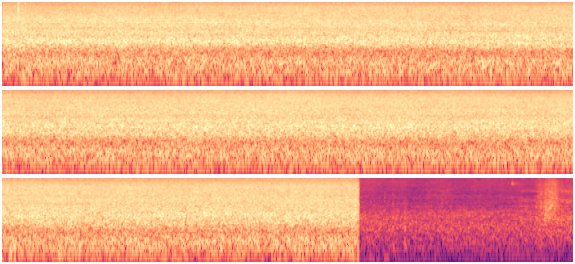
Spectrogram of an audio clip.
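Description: Steady rush of the Katun River's fast, turbulent water over rocky rapids. It cuts off abruptly a couple of seconds before the end, leaving only a faint hush.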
